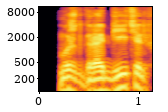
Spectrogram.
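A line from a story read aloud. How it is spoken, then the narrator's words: Snort. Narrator (Russian): хмыкнул Константин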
